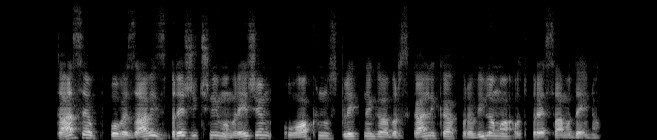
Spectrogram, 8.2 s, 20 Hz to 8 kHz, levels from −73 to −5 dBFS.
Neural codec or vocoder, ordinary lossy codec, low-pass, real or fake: none; none; none; real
